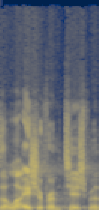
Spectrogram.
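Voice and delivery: the king exclaiming the name; excited king. Acted. King names the prophet.

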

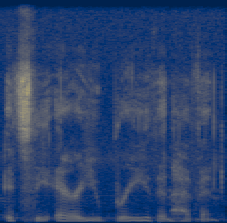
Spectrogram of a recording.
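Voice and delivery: soft, low near-whisper; hushed. Real, not acted. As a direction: let it drop into a reverent hush. Hushed awe about heaven.

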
